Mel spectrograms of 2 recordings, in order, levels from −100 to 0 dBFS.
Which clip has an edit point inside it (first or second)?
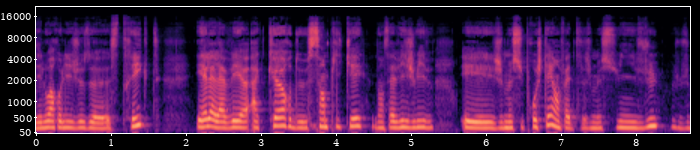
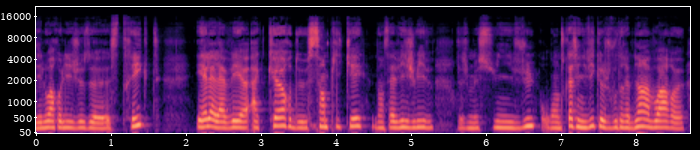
second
